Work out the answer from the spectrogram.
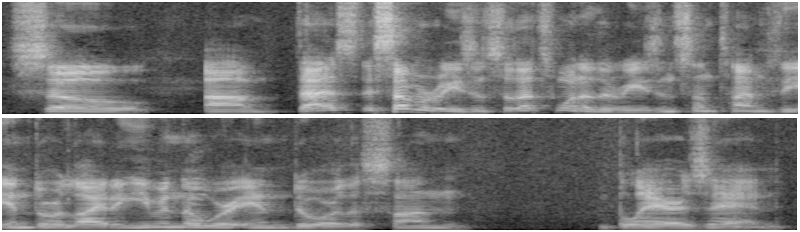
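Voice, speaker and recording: A man's voice: medium pitch, steady tone, normal speed, pushed and bright. A young American man co-hosting a casual live stream and teasing his partner. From United States. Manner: teasing, joking. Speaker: co-host.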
